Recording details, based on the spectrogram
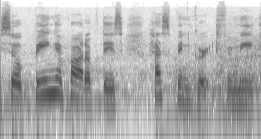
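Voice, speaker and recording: A woman's fairly quick, lively-sounding speech over noticeable background noise. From Nigeria. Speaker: festival attendee, intern. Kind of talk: interview.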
